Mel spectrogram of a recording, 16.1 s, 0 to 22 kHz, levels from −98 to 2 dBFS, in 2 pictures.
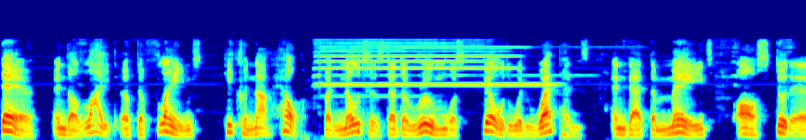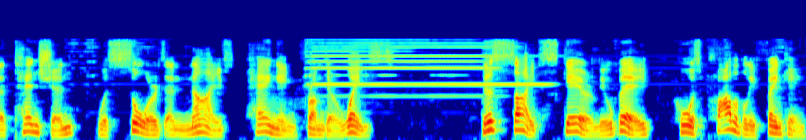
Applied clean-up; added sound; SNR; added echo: classical method Wiener filter.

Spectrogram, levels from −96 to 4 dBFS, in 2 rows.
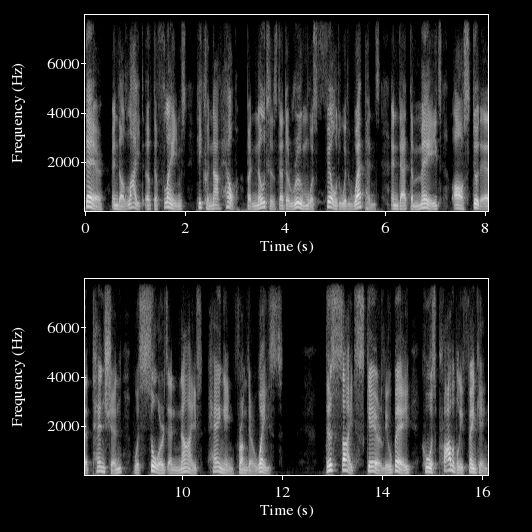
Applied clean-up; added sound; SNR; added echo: none; none; none; none.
